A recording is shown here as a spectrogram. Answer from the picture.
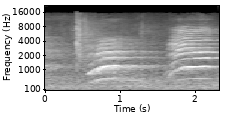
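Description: Two kiai shouts from young women performing naginata kata. Each is a high call that rises quickly and then holds, the first about half a second in and the second near the end. Just before the first shout comes a single sharp knock, as the practice naginata meet.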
